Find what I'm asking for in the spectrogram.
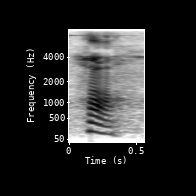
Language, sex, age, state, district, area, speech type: Kannada, female, 30-45, Karnataka, Davanagere, urban, spontaneous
